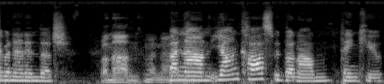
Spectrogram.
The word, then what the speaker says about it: banaan: Just new, like the green packaged cheese with a little banana. Wrap it around. Jonkas. Jankas with, how do you say banana in Dutch? Bananen. Banaan.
